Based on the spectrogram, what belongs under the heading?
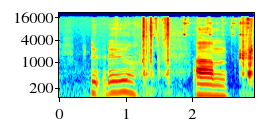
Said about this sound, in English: Turn my car off, I guess.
